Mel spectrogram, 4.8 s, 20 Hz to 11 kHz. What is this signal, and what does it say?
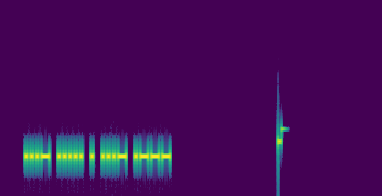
Morse code, heard as a keyed tone, about 35 wpm, 700 Hz. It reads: V5EVJ
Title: Five Challenging Letter-Number Combinations 35wpm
